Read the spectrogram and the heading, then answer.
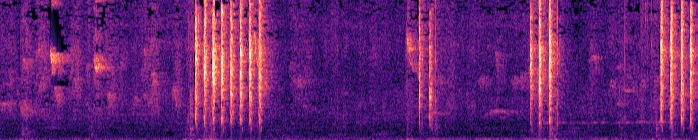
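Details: Young tiger shrike singing actively, four bursts of rapid, harsh, scratchy notes repeated in quick series, each burst about half a second long, with quiet pauses between and faint background chirps.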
